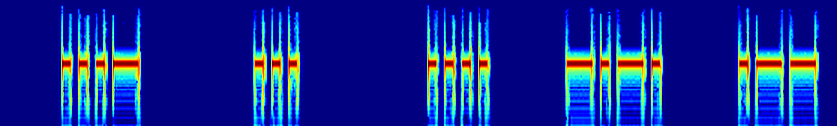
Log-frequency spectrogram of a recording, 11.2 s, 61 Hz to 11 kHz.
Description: Morse code, heard as a keyed tone, about 10 wpm, spaced as for 5 wpm, 800 Hz. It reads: VSHCW
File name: LEZIONI / 9 2 ws 10wpm 4130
